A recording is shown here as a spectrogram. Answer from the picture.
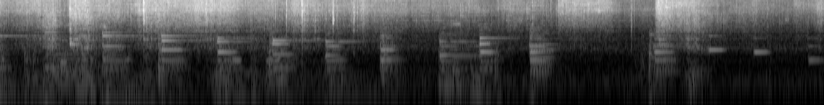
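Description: Ribeye steaks sizzling on a hot grill grate over charcoal and gas flame, the sizzle surging now and then, with light background music of short notes.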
